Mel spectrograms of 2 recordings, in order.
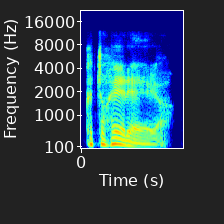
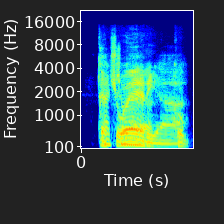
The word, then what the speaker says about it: Cachoeira: Ji Yeon Kim versus Priscilla Cachoeira. I'm saying that wrong. How do you say that? – Cachoeira. Cachoeira. Cachoeira.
